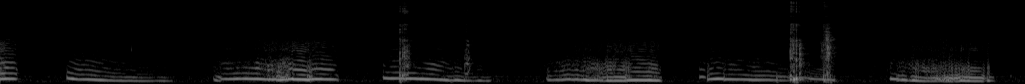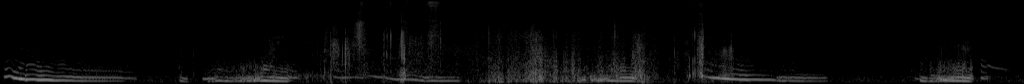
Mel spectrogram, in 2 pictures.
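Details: Bubba, an adopted domestic cat, snores loudly while asleep in a lap for the first time, his body twitching. Voiced, harmonic snores fall in pitch with each breath, about every second and a half, fairly steady, with faint clicks and rustling in a small room.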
